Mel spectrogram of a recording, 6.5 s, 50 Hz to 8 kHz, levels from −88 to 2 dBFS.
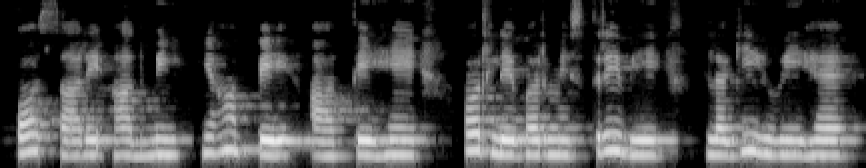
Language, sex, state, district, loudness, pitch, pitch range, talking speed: Hindi, female, Bihar, Saran, -17 LUFS, 220 Hz, 220-245 Hz, 130 wpm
